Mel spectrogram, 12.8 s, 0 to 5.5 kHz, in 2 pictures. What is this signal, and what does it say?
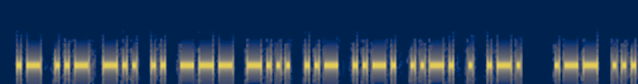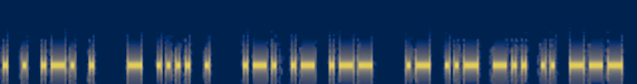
Morse code, heard as a keyed tone, about 25 wpm, 600 Hz. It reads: AUDIOBUFFER WHERE THE RAW AUDIO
